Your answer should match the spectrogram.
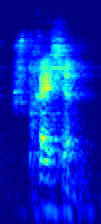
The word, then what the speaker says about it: sprechen: S und P at the beginning of a word. Then this combination is pronounced SCH.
